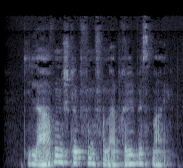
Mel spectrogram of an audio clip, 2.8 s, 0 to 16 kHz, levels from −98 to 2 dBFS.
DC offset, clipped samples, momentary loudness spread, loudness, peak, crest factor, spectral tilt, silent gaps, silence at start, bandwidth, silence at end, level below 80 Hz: under 0.1%; under 0.1%; 9 LU; -27 LUFS; -8 dBFS; 18 dB; -6.5 dB/octave; none; 0.35 s; 11 kHz; 0.2 s; -34 dBFS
